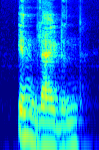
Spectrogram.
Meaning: 1. to usher in 2. to introduce a topic; to prelude 3. to induce labor
- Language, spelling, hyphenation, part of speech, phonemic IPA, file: Dutch, inleiden, in‧lei‧den, verb, /ˈɪnˌlɛi̯.də(n)/, Nl-inleiden.ogg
